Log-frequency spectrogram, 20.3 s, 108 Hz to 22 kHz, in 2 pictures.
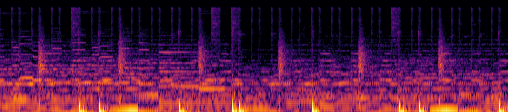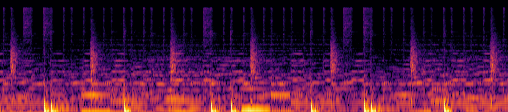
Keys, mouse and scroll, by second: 0.1 click, 2.5 click, 5.0-6.9 alt+shift+scroll down 4, 7.2 click, 8.9 scroll up 1, 9.3 click, 9.7 a, 9.8 click, 11.9 v, 12.0 click, 12.3-12.8 alt+shift+scroll down 2, 12.8 click, 13.1 alt+shift+scroll down 2, 13.4-14.8 scroll up 1, 16.7-17.6 scroll up 1, 18.0 l, 18.9 alt+shift+click, 19.6 v.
